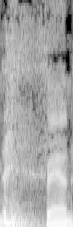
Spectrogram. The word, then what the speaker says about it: Fan: It's pronounced Fong. – Her sibling is Fan Ching Ching.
